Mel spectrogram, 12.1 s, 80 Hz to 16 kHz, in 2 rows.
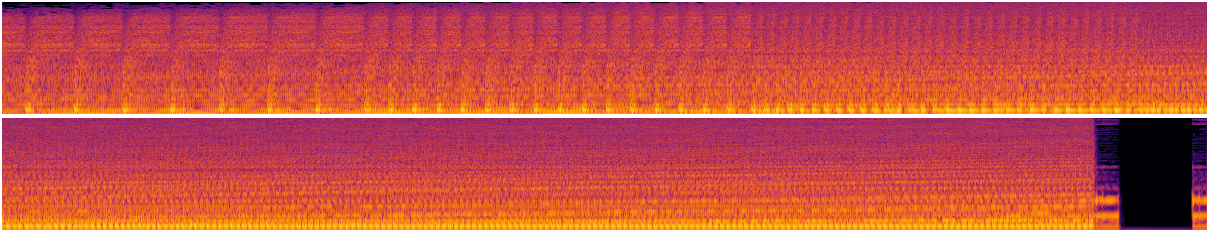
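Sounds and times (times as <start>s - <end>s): tech house music build-up: 0.0s - 11.6s.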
